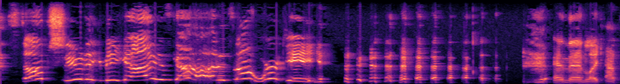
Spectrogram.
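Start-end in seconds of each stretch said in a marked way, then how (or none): 0.1-4.4 very high, crying, shouted plea; a hammed-up desperate wail to stop the shooting; panicked stormtrooper. Stormtrooper used as a shield begging his squad, high crying mock wail. 4.6-6.6 laughter. Real, not acted. Laughs after own bit.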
